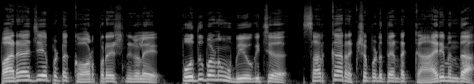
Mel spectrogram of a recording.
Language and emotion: Malayalam, angry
